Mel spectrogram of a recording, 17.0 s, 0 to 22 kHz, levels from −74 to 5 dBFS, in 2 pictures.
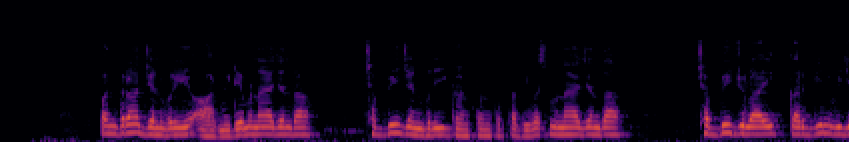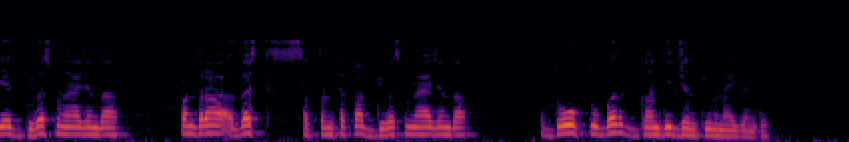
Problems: low volume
